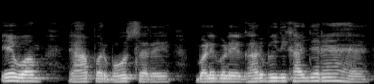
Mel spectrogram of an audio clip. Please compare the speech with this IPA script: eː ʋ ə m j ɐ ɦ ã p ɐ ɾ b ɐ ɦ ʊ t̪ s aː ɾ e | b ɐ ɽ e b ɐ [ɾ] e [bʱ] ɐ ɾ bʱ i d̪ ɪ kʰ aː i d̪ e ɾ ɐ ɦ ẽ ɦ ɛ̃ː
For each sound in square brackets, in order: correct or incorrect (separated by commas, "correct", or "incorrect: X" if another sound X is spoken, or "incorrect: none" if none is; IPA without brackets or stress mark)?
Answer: incorrect: ɽ, incorrect: ɡʱ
